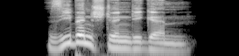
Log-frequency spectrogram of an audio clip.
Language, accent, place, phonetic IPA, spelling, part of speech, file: German, Germany, Berlin, [ˈziːbn̩ˌʃtʏndɪɡəm], siebenstündigem, adjective, De-siebenstündigem.ogg
- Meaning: strong dative masculine/neuter singular of siebenstündig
